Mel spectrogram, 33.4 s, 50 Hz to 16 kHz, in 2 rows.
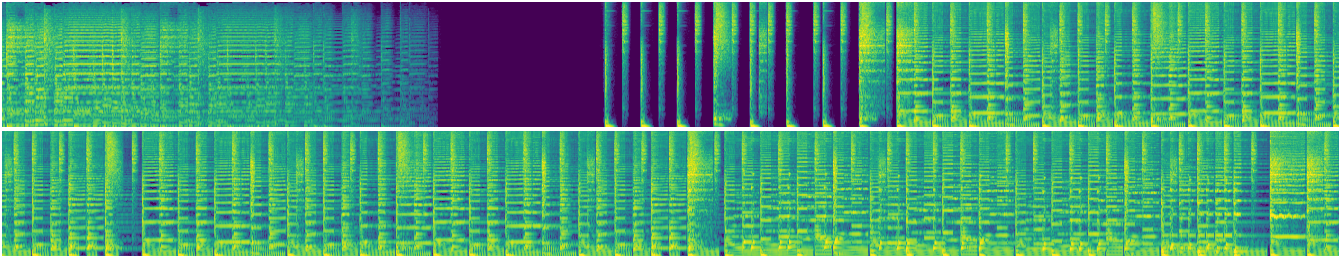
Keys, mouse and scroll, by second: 4.4 click, 6.7 click, 6.9 click, 9.0-9.3 scroll down 2, 12.5 click, 21.4 click, 23.6 ctrl+s, 23.9 click.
